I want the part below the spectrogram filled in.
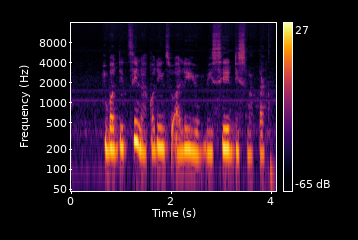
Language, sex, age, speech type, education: Nigerian Pidgin, female, 15-29, spontaneous, tertiary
